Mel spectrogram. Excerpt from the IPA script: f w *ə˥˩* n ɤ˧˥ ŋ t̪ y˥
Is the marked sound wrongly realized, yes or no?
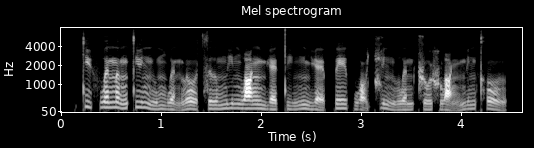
yes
